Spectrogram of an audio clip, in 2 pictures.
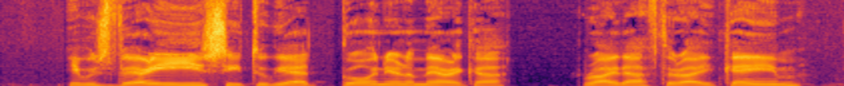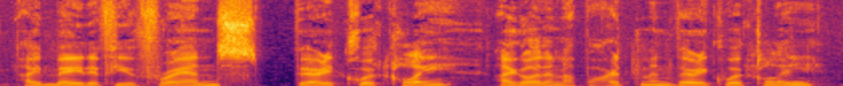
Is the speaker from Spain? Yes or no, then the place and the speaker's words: yes; Spain; moved away; I'm from Spain. I've been here since 1967, so it's 42 years, I guess. I moved from Spain on the 12th of October, 1967, Columbus Day.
